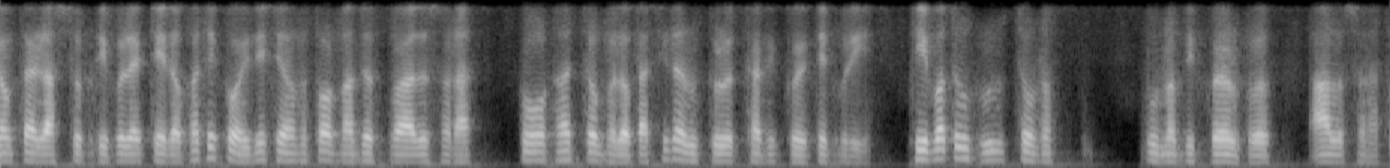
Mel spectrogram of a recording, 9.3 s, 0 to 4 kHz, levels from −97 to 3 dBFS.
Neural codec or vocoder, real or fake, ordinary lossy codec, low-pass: codec, 24 kHz, 0.9 kbps, WavTokenizer, large speech release; fake; Opus, 24 kbps; 3.6 kHz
